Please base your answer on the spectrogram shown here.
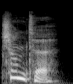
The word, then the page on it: chunter: British English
